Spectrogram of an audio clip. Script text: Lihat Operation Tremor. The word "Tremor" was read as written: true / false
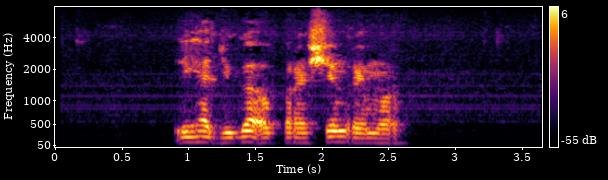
true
